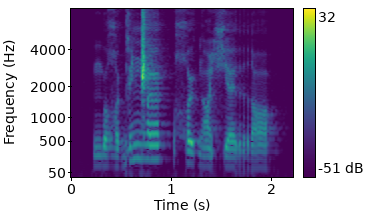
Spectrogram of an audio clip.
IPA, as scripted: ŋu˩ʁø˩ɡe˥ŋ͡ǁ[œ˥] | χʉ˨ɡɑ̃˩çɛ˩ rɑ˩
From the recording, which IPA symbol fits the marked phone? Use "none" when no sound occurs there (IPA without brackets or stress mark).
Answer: œ˥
